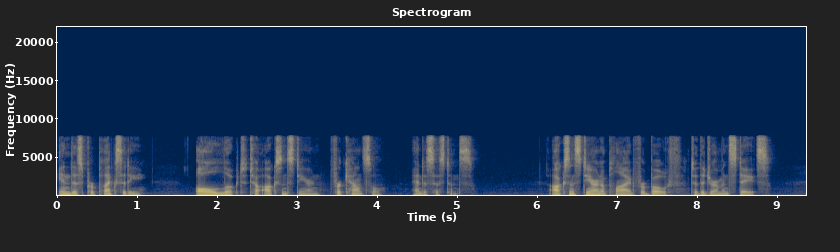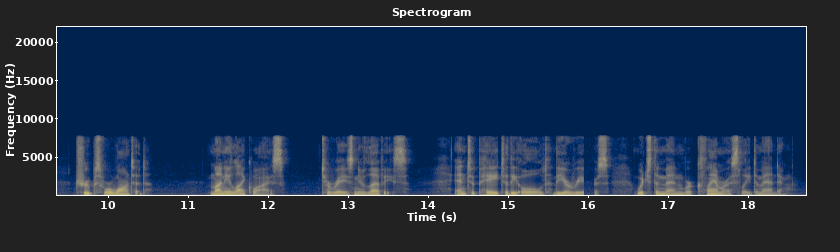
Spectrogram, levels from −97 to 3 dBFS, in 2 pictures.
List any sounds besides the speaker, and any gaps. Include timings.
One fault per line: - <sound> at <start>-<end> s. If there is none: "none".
- dropout at 16.0-16.1 s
